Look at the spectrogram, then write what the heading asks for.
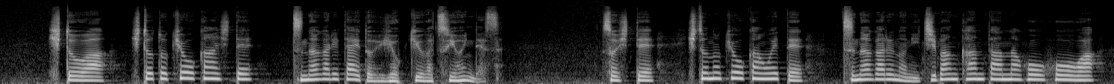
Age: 40-59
